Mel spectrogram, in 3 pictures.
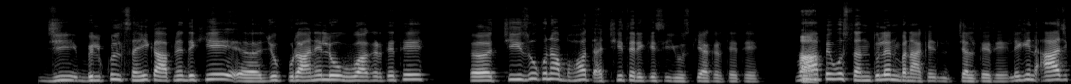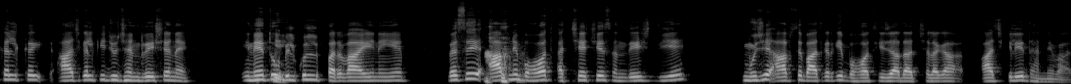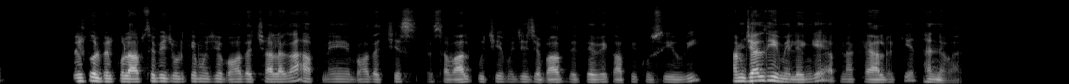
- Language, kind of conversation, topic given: Hindi, podcast, कम कचरा बनाने से रोज़मर्रा की ज़िंदगी में क्या बदलाव आएंगे?
- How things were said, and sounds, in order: in English: "यूज़"; laughing while speaking: "जेनरेशन"; in English: "जेनरेशन"; chuckle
